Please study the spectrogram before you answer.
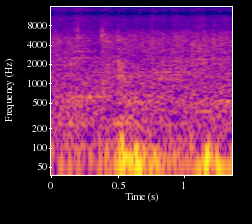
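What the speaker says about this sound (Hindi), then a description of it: "बारिश तो कंटिन्यू चालू है।" Steady rain falls continuously outdoors, a dense even hiss with a few low thuds, moderately loud and without any voices.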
